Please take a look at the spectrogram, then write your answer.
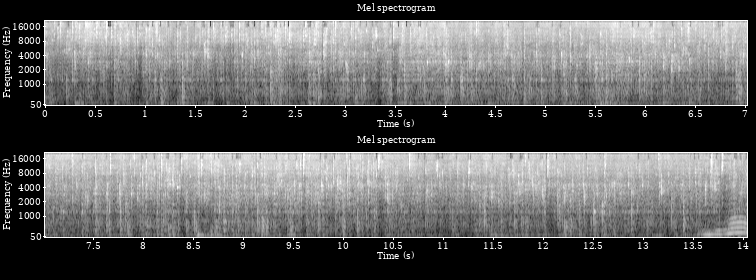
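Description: Mackerel frying in hot oil, crackling and splattering loudly and steadily throughout with a dense, continuous sizzle and no talk.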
